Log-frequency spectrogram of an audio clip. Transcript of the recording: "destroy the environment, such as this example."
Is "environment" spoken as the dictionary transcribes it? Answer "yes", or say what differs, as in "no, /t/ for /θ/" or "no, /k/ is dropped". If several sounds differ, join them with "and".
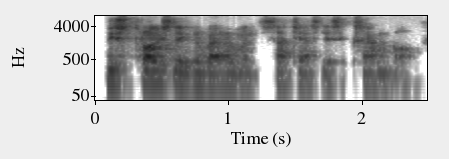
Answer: yes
